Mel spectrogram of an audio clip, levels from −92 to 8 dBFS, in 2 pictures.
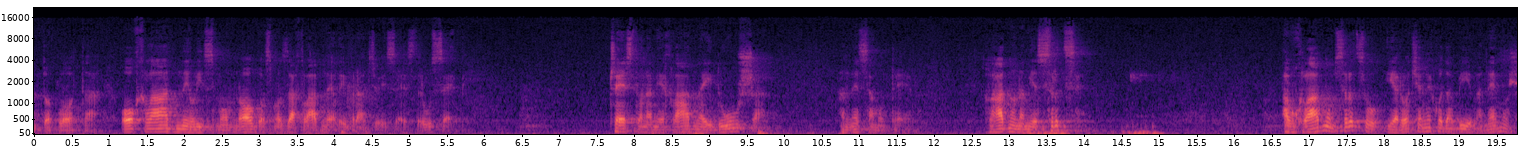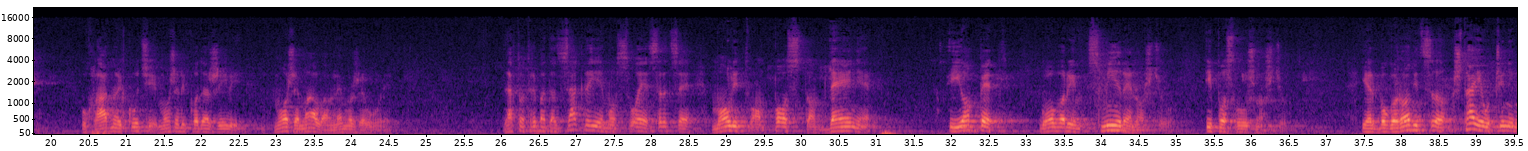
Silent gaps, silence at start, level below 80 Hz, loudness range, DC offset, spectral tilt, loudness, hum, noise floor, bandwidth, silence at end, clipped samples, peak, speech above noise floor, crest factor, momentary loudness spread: none; 0 s; -46 dBFS; 10 LU; 0.1%; -6.5 dB/octave; -27 LUFS; none; -53 dBFS; 16.5 kHz; 0 s; under 0.1%; -6 dBFS; 26 dB; 22 dB; 18 LU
